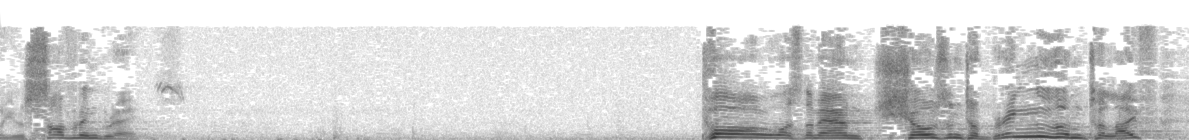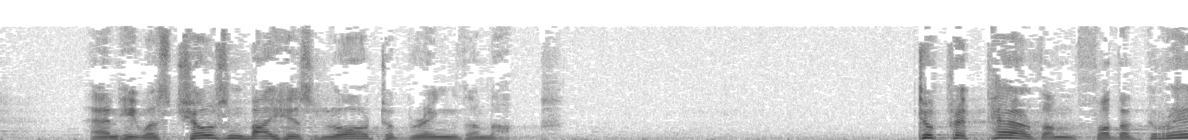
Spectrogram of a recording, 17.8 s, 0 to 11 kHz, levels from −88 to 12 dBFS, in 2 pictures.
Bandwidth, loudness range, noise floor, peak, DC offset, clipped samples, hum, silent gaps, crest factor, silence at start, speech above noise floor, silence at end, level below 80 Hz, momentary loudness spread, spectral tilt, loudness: 9.4 kHz; 12 LU; -56 dBFS; -4 dBFS; under 0.1%; under 0.1%; none; none; 22 dB; 0 s; 33 dB; 0 s; -58 dBFS; 16 LU; -4.5 dB/octave; -23 LUFS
